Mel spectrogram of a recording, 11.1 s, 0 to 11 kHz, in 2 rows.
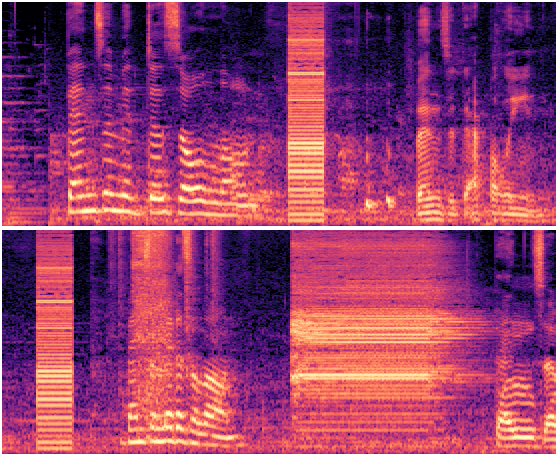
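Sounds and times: electronic buzzer: 2.9s - 3.2s, 5.9s - 6.3s, 8.4s - 10.5s.

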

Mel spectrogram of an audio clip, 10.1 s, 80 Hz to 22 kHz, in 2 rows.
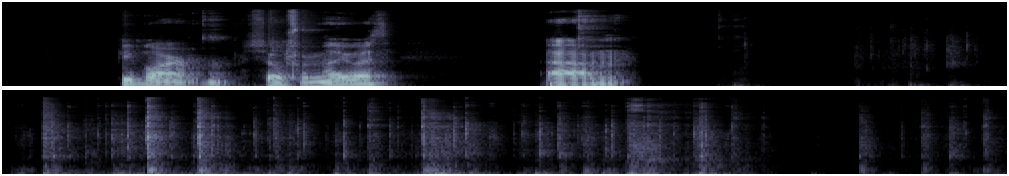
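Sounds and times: computer keyboard typing: 4.3s - 10.0s.

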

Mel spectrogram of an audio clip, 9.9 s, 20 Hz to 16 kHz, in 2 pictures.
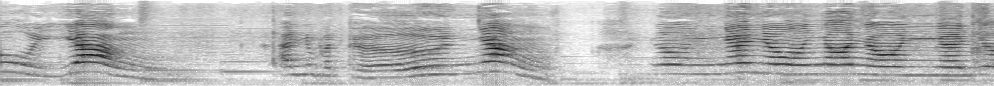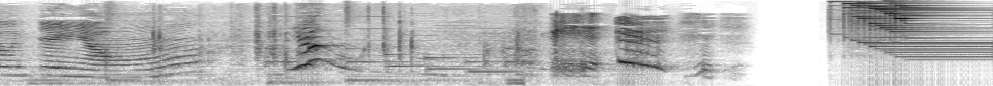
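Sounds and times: background music: 0.0s - 8.1s
young girl laughing: 7.6s - 8.7s.

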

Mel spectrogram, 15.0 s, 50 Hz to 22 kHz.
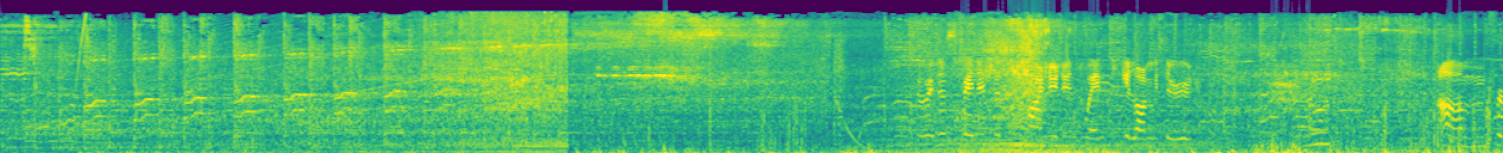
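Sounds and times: background music: 0.0s - 6.0s, 7.1s - 15.0s
wind rumble on microphone: 5.7s - 15.0s
woman speaking: 9.2s - 12.0s.

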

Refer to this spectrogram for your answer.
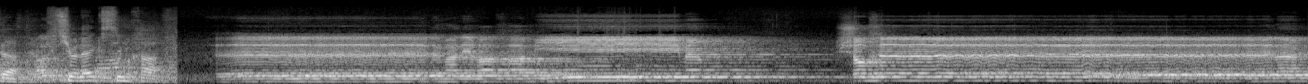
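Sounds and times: man chanting in long notes: 2.1s - 13.0s.

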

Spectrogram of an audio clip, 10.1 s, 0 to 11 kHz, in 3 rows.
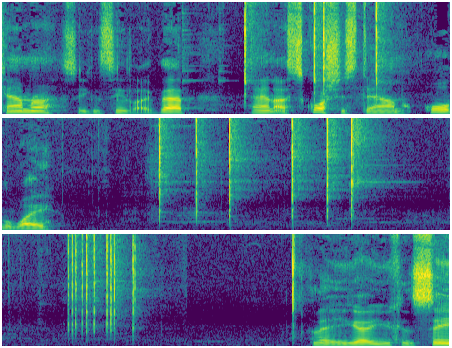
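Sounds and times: ratchet crimping tool clicking: 1.7s - 3.0s, 4.5s - 6.2s, 7.2s - 7.8s.

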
